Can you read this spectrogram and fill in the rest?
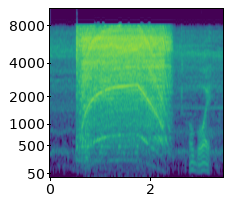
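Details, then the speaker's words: Compressor started from an inverter through a DIY soft start made of two 1500 W heaters, drawing 1,880 W: harsh motor whine rises then sags for two seconds and cuts out. Motor stalls on start, inverter overload. "so with 1880 watts this compressor still will not start oh boy what else do we got to add"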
